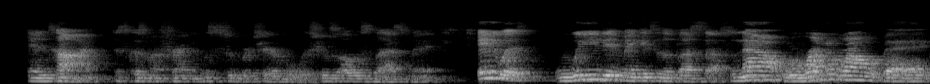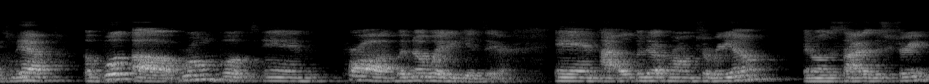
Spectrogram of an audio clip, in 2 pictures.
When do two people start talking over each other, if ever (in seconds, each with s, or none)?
none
